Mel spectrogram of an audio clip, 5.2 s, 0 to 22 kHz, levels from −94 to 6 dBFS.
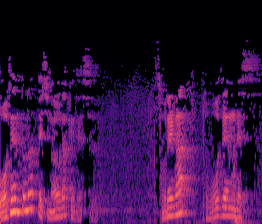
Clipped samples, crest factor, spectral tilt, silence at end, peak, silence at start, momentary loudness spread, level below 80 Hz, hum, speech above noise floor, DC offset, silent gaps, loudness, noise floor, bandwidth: under 0.1%; 20 dB; -5.5 dB/octave; 0.05 s; -10 dBFS; 0 s; 20 LU; -54 dBFS; none; 27 dB; under 0.1%; none; -29 LUFS; -55 dBFS; 9 kHz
